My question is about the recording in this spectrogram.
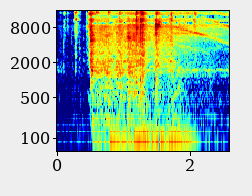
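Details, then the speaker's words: LS-swapped 1972 Chevy Nova, first start attempt after five years, new PSI harness and fuel relay: starter spins, engine catches with a deep burst for about a second, then dies without running. "All right. Well, it cranked over for a second. It wanted to start."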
